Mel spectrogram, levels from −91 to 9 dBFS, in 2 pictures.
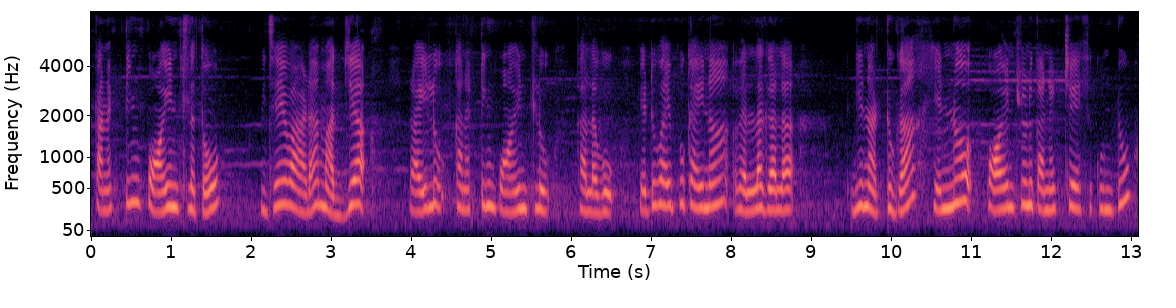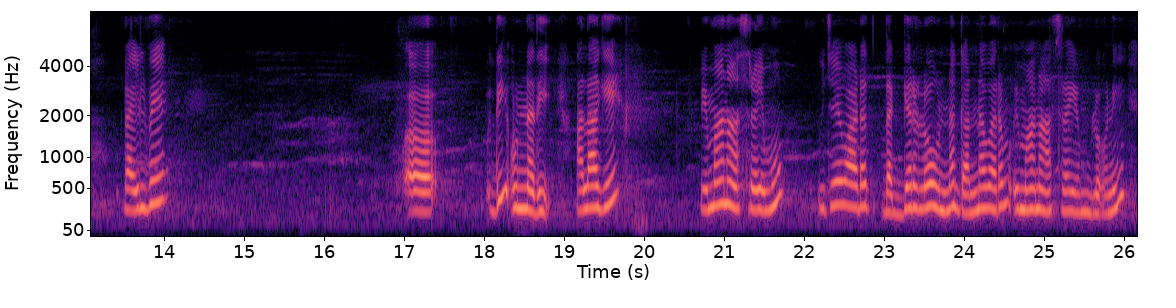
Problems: background conversations at intervals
